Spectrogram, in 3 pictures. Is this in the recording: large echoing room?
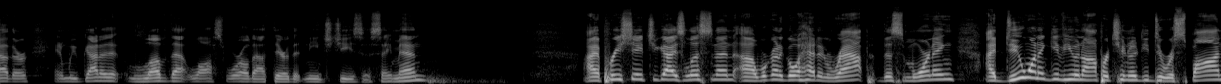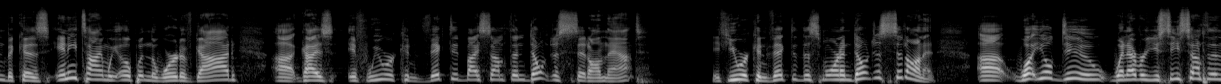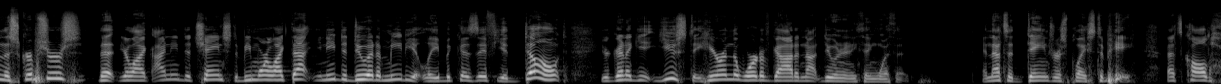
yes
